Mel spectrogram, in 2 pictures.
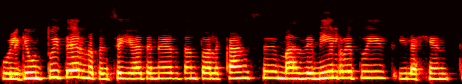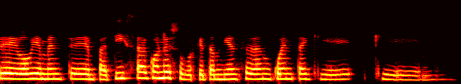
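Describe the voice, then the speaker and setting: The speaker moves at a moderate pace with hardly any pauses and fairly even intonation. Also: woman, high pitch for a woman. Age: 30s. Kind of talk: interview.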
